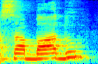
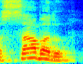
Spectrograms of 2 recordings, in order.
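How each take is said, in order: First: "sabado" stressed on BA, sa-BA-do; stress moved to sabado's middle. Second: "sábado" stressed on SÁ, SÁ-ba-do; stress on sábado's first syllable. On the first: Teacher showing the word without its accent, "sabado" stressed on BA. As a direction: shift the beat to the BA of "sabado". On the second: Teacher showing the accented word, "sábado" stressed on SÁ. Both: Shown as a demonstration. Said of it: "Se retirar o acento".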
